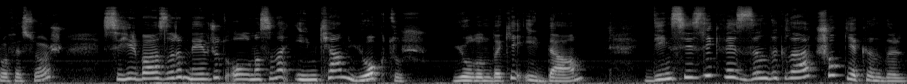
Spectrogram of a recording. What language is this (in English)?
Turkish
